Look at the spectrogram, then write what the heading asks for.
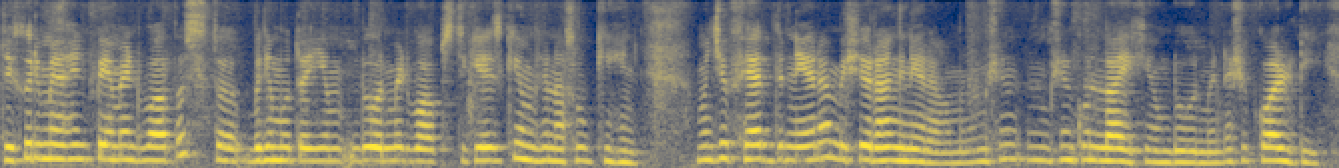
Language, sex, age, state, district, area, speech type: Kashmiri, male, 18-30, Jammu and Kashmir, Baramulla, rural, spontaneous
